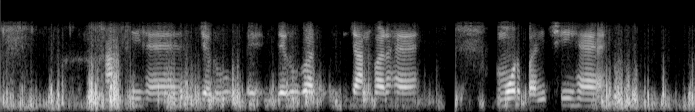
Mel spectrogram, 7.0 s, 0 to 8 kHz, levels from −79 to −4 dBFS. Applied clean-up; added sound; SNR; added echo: none; none; none; none.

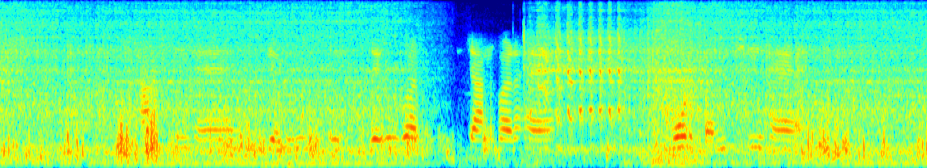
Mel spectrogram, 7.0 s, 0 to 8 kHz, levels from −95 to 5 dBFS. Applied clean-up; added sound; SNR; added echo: none; Engine starting; 4 dB; none.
